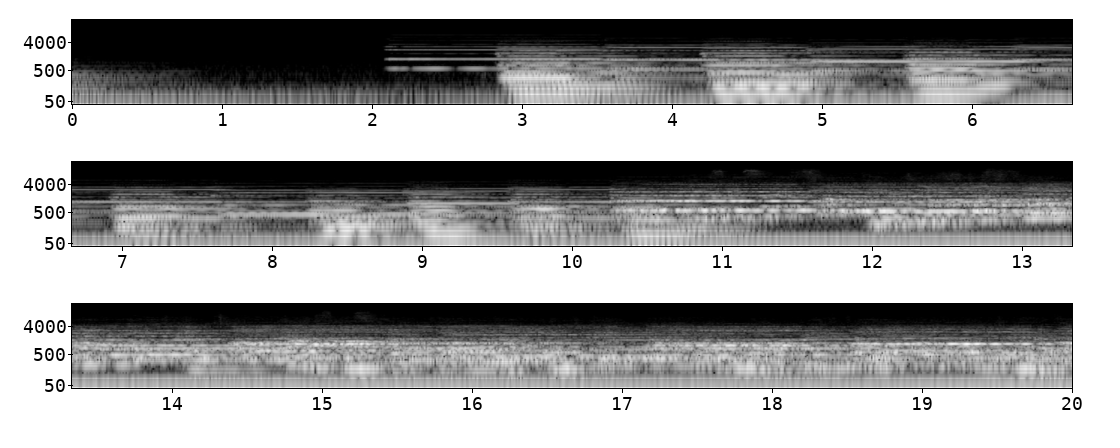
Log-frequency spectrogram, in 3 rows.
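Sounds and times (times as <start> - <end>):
organ playing chords: 2.1 - 20.0.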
